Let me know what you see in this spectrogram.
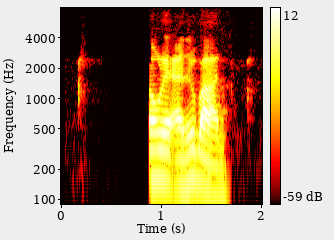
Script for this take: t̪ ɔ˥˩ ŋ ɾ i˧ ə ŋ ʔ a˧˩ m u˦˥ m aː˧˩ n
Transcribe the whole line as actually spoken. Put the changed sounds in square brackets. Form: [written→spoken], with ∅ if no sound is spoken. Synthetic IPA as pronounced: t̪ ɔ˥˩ ŋ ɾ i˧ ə [ŋ→n] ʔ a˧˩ [m→n] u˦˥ [m→b] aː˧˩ n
